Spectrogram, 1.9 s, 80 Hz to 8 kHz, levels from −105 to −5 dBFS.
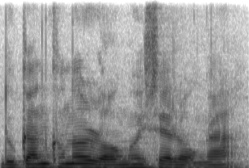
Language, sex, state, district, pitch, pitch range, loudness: Assamese, male, Assam, Kamrup Metropolitan, 140 Hz, 130-150 Hz, -17 LUFS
